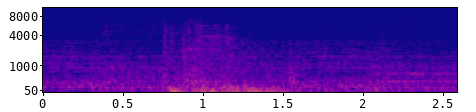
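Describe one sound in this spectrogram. A heavy wooden door rattles and thumps against its lock.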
